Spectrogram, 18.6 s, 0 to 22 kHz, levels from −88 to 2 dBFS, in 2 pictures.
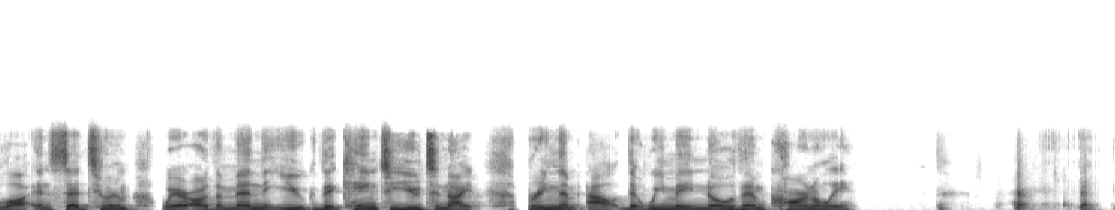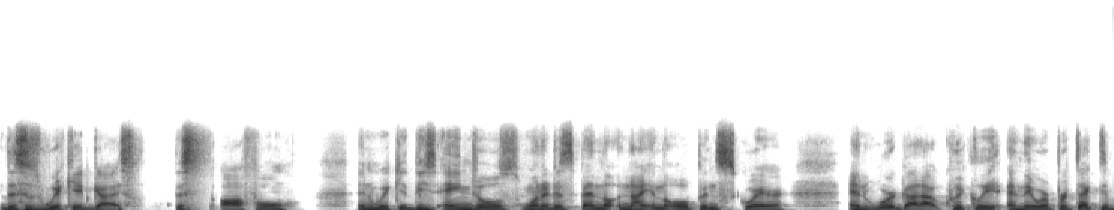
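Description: A long network dropout from 10.85 to 11.07 s, likely lost packets, leaves the speech continuing as a fading synthetic buzz for about 0.2 s before it resumes, with that stretch gone, through the call codec's 8 kHz-limited sound.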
